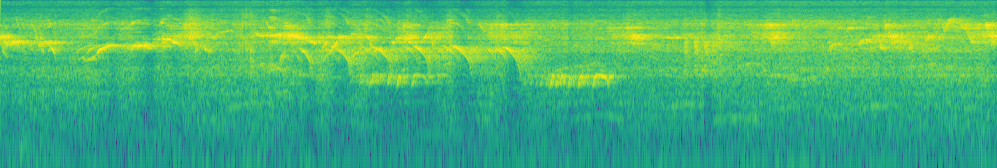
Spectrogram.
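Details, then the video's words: Morning birdsong over village farmland: dense chorus of bright twitters and trills, with sweeping downslurred notes and a brief steady whistle near the middle, steady outdoor background. "Relaxing Birds Sound"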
